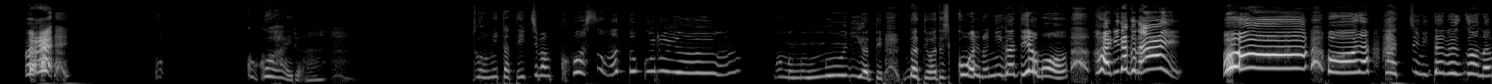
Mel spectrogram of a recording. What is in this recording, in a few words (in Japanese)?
関西弁女子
